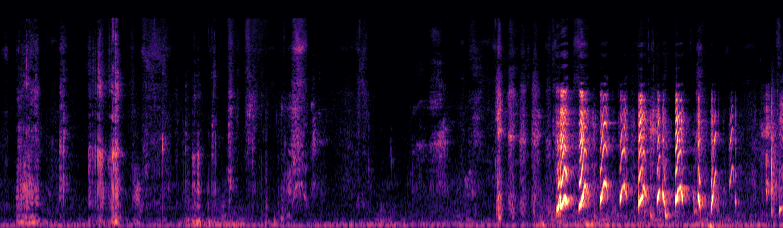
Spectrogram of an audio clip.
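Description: A Boston Terrier breaks into a quick run of high, sharp, excited barks after a quiet start.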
